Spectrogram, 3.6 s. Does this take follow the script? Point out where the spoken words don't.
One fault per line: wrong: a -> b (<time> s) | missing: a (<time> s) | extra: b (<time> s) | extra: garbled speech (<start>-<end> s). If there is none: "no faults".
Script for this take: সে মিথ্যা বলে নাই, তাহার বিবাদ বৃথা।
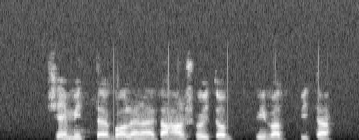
extra: সহিত (1.9 s)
